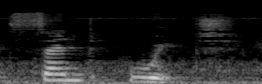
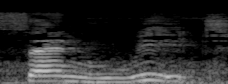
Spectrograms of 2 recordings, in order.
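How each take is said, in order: First: The d sound in the middle is pronounced. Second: The d sound in the middle is dropped. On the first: This is careful dictionary-style speech. "rather than sandwich" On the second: This is casual or rapid speech. "the participant said sandwich rather than"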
